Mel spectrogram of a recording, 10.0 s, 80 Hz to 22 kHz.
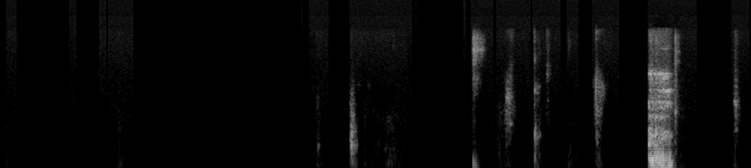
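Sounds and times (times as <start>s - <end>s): man grunting: 8.6s - 9.0s.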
